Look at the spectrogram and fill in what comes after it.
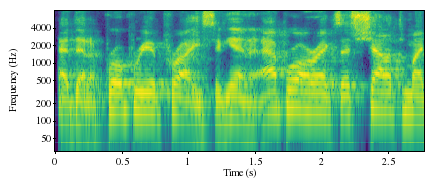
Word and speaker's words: AproRx: And say it right. It's not a pro. It's not a Prox. It's AproRx. Everybody knows what that means. That's short for appropriate prescription.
